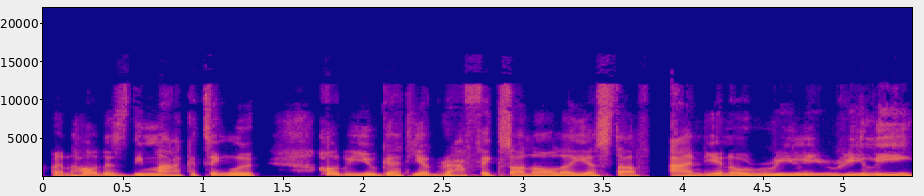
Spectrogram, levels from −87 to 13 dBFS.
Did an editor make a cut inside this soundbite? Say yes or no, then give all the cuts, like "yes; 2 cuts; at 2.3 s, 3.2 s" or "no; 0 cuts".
yes; 1 cut; at 3.7 s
